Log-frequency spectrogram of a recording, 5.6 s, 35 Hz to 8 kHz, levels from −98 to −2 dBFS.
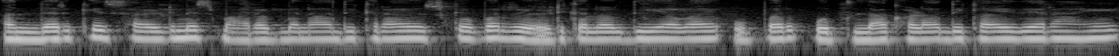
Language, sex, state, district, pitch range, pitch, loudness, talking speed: Hindi, female, Bihar, Darbhanga, 185-195 Hz, 190 Hz, -32 LUFS, 245 wpm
